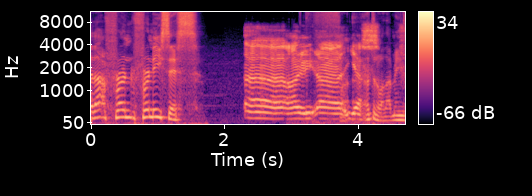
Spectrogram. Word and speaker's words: Phronesis: Phronesis.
